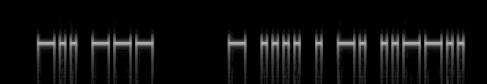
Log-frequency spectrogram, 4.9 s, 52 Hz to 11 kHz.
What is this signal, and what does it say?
Morse code, heard as a keyed tone, about 22 wpm, 700 Hz. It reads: DO THEN?
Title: 2x Word-Spacing - Sentences from Top 100 Words - 22wpm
